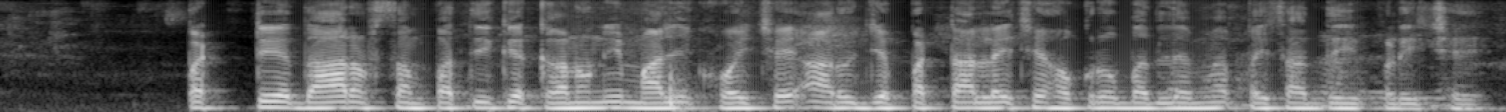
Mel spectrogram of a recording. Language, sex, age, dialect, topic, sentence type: Maithili, male, 18-24, Angika, banking, statement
